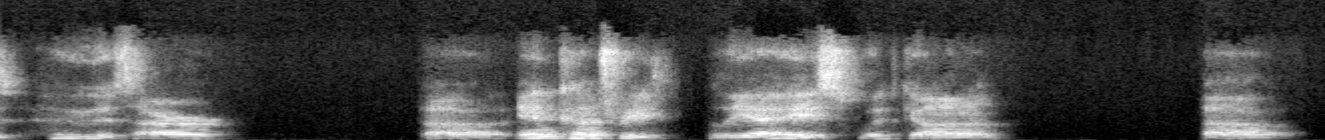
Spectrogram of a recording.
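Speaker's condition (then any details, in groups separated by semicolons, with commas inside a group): No condition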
